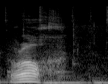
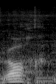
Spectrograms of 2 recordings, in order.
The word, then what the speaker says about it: rukh: So in Persian, the word for chariot is rokh. Probably not pronounced exactly like that, but that's the best I can do. So rokh in Persian soon became the word rook in English.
